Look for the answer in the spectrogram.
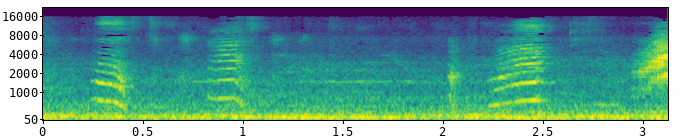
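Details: Aviary lovebirds chirping during feeding time, January 2023; quick downward-bending harmonic chirps about every half second, then a sharp rising squeak at the end, against constant low background hum.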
